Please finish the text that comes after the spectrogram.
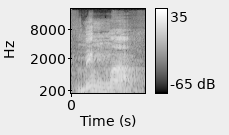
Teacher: Nun mati bertemu dengan mim, kan dalam ilmu tajwid namanya idgham ma'al ghunnah, mimma, sehingga ditulis mim lalu mim kedua bersabdu.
